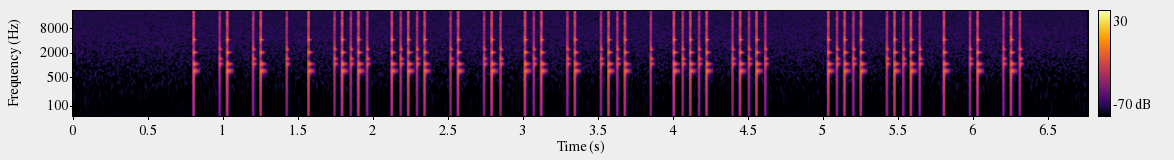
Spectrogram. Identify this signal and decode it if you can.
Morse code (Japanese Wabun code), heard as a telegraph sounder, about 22 wpm. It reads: レポート トリ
